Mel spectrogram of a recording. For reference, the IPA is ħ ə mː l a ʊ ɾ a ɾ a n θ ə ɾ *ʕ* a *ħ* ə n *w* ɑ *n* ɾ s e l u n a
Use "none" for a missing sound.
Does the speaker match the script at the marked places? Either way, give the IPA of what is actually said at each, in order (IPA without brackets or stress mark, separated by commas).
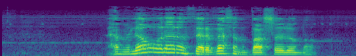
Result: v, θ, b, none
